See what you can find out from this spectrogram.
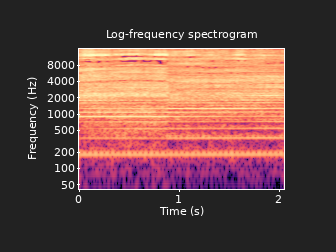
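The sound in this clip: An unmanned helicopter drone hovers in place under automatic control, giving off a steady, even rotor drone with a tonal hum throughout and no voices.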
